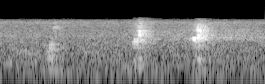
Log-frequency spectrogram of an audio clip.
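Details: Baby monkey Lucie, very hungry and wanting milk, gives three short mid-pitched cries: one faint, then two stronger ones about half a second apart, over a steady background hiss.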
